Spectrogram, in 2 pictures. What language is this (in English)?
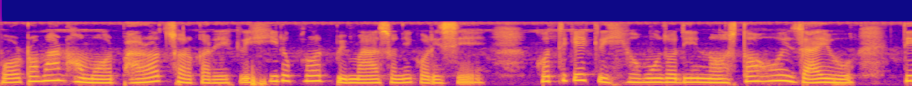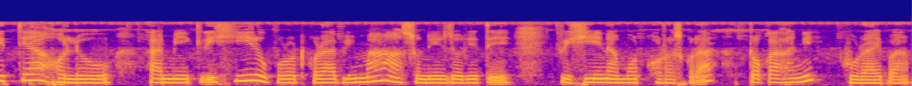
Assamese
